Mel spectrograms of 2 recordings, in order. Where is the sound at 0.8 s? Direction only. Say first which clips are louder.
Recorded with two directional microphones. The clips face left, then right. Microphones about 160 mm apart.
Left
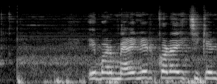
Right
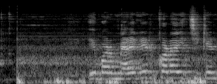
Left 8 dB; 65° left (ahead or behind).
